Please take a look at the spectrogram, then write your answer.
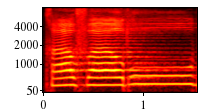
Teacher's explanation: cara bacanya huruf ro panjang dua harakat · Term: Mad Thobi'i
